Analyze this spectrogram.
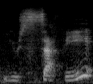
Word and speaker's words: Yuzefi: this bag is from a designer brand called yusefi uh so this is the dust bag but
